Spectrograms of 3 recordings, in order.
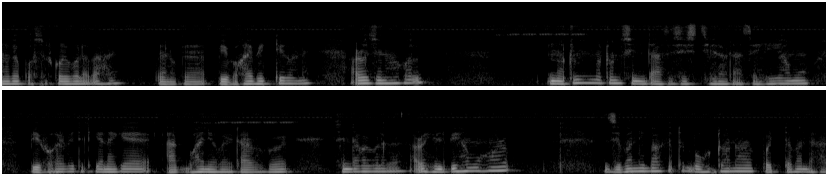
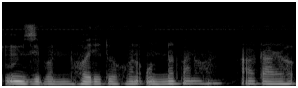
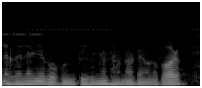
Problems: none marked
